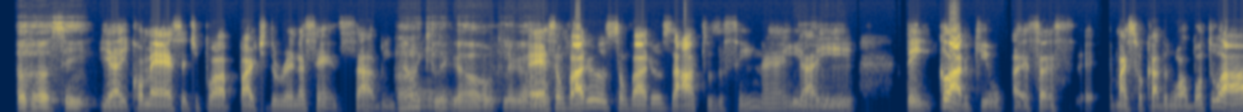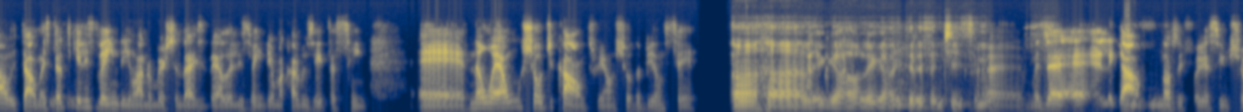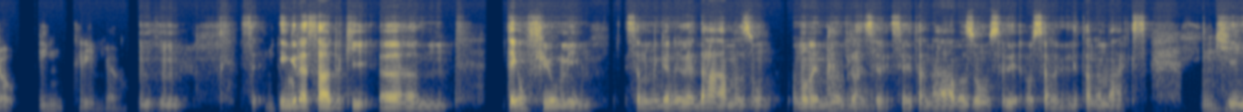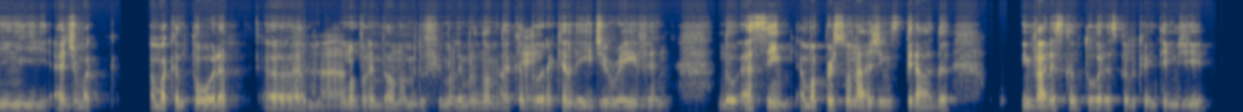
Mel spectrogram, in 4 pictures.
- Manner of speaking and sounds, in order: in English: "merchandise"; laugh; tapping
- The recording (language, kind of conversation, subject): Portuguese, unstructured, Como a música afeta o seu humor no dia a dia?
